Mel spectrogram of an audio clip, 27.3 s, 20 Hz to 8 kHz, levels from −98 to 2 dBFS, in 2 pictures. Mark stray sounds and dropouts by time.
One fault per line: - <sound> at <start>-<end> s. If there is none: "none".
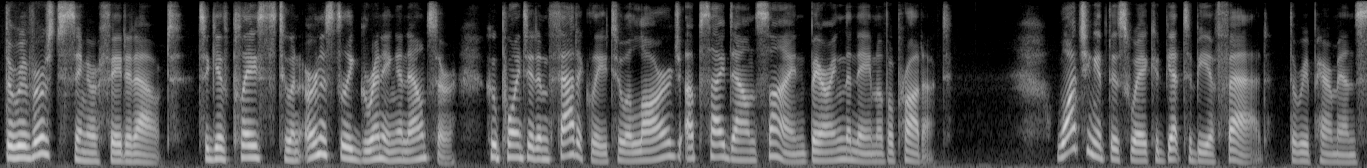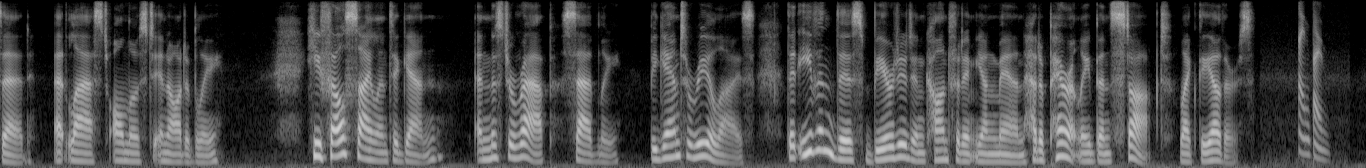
- chirp at 26.7-27.0 s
